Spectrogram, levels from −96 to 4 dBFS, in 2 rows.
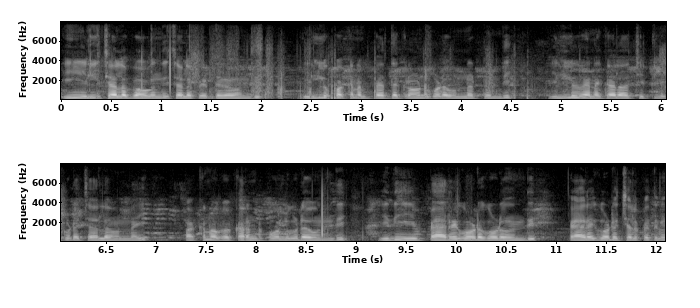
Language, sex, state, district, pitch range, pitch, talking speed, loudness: Telugu, male, Andhra Pradesh, Krishna, 125-135 Hz, 130 Hz, 165 wpm, -29 LUFS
